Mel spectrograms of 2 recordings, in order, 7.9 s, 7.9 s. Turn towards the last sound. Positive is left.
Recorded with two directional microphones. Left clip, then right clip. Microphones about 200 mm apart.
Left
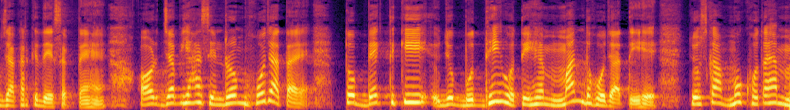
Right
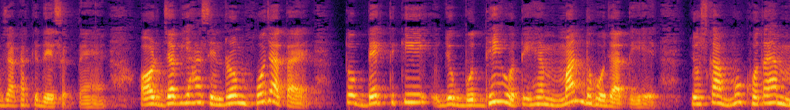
turn(degrees=40)  # may be behind; listen again after turning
